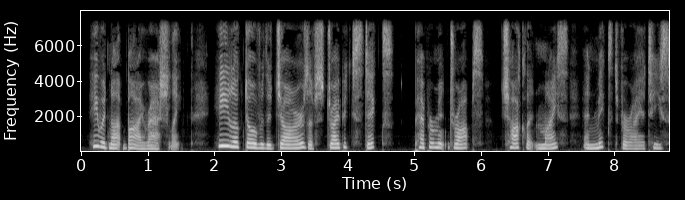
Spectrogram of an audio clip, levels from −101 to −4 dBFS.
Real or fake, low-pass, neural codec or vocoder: real; 7.2 kHz; none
